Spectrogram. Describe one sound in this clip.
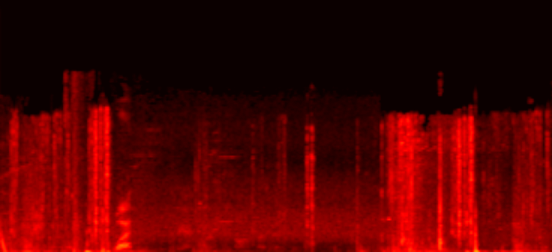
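Wooden building pieces clatter and snap into place in quick bursts.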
